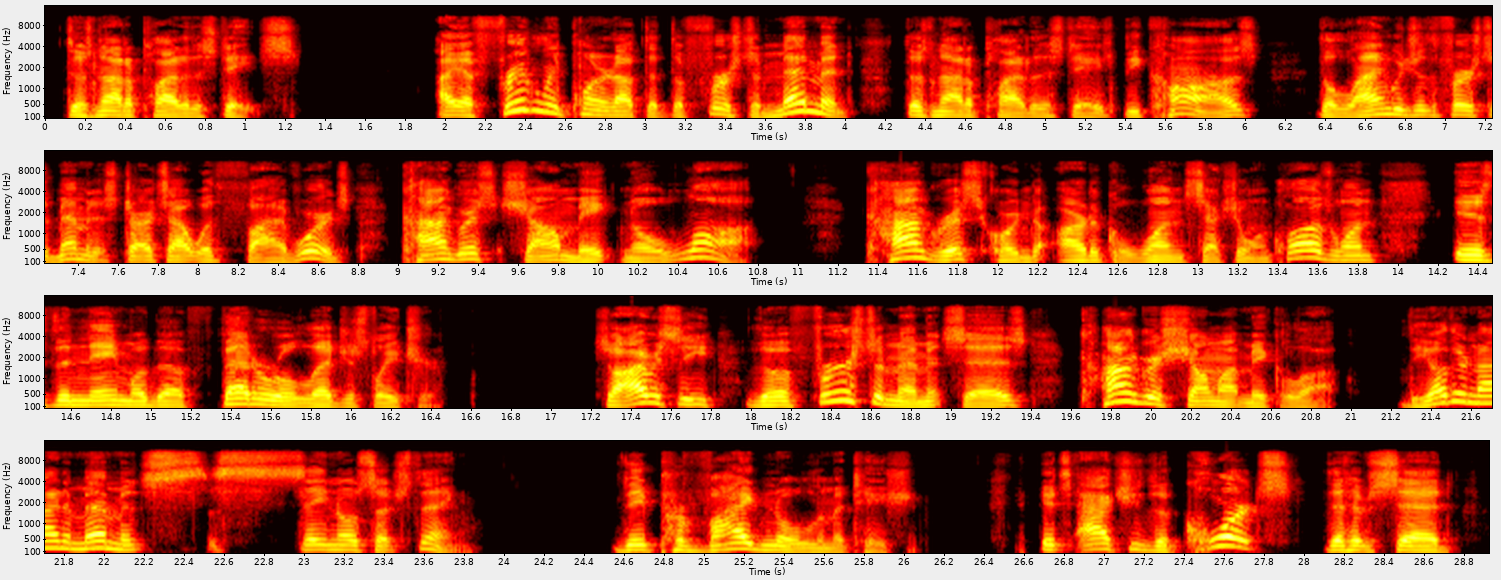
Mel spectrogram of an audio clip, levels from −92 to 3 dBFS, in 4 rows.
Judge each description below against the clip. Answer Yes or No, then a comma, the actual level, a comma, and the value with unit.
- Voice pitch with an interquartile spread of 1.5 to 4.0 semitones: No, average, 4.7 semitones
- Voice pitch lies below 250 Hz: Yes, low, 135 Hz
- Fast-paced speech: No, average, 185 wpm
